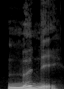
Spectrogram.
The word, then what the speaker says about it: mener: Mener. Okay, so remember when you get this E like that without any accent, so it should be pronounced E. Okay, so it goes like mener.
